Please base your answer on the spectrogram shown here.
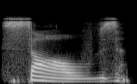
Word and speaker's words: solves: those are fine solves this looks like an o but it sounds like an ah that you have to open your mouth a lot for solves and you do have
